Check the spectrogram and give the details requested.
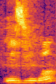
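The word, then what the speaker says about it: Wissembourg: That's how you pronounce it. Whisenborg.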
